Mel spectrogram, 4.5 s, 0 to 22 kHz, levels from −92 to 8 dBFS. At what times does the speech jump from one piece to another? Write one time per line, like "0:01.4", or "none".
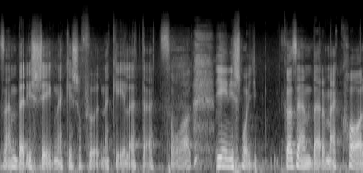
0:01.4
0:02.7
0:03.0
0:03.5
